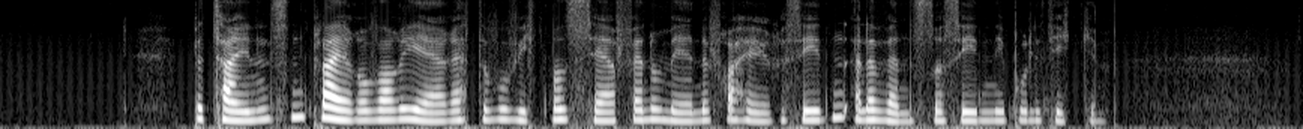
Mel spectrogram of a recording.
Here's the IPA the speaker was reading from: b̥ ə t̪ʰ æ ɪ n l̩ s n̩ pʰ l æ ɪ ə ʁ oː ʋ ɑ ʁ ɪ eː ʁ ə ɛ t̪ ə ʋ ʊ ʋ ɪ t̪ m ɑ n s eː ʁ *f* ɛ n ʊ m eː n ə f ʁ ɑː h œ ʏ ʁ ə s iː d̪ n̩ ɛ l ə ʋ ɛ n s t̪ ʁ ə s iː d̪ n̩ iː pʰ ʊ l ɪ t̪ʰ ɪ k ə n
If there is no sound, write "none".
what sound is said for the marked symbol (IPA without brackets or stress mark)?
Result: f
